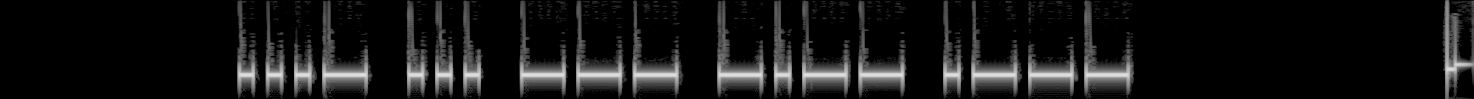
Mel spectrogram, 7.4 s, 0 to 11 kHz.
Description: Morse code, heard as a keyed tone, about 17 wpm, 700 Hz. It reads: VSOYJ
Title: Code Groups - 5 Letters - 17wpm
